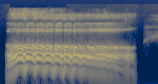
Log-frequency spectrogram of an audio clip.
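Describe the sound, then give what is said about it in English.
A person voices a long, wavering ghostly moan, a sustained low "ooh" with a wobbling pitch lasting well over a second before cutting off, then a faint short sound after. “And I don't know what your best spooky sound effect. Ooh.”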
